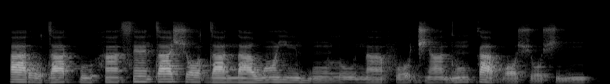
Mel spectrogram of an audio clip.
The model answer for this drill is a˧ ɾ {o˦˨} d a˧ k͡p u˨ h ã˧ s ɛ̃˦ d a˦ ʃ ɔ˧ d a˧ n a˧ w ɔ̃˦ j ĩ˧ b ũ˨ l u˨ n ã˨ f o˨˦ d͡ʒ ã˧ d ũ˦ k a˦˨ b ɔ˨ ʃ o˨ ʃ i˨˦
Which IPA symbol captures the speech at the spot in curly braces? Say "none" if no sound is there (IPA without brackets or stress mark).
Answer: o˨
